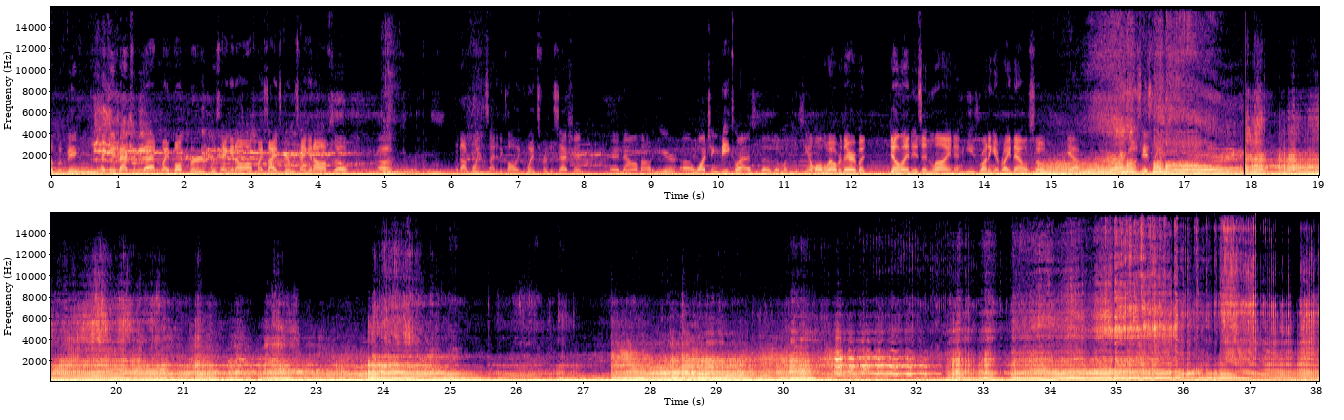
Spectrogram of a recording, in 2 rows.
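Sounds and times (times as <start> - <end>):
car engine revving: 0.0 - 7.9, 9.9 - 38.0
tire squeal: 0.3 - 5.3, 6.1 - 9.4, 16.0 - 26.4, 27.4 - 38.0.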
